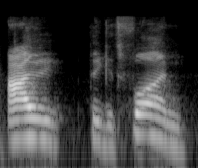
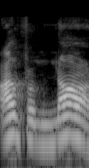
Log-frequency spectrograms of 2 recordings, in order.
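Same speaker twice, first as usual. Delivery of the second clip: put-on Australian accent; 3 dB quieter than usual. Retelling how a man says where he is from: imitating Joel's Australian accent. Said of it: "because he has an Australian accent".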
